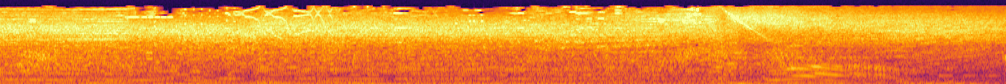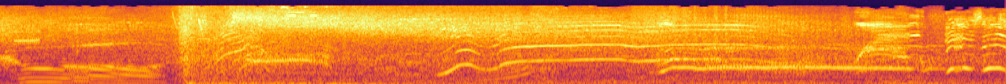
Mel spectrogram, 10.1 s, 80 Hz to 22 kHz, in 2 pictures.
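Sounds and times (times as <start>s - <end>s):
trailer music: 0.0s - 10.0s
cartoon characters screaming: 5.9s - 10.0s.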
